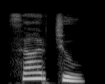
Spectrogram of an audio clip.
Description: ♪ sārcu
